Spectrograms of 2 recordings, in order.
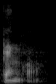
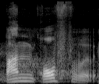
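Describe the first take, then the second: First: The name runs together and ends in 'go'. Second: The name ends with a final 'f' sound. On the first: The speaker calls it right. "영어로는... 뱅고 이렇게 부르더라고요" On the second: The speaker calls it wrong. "고호를 고프 이렇게 하는데"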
